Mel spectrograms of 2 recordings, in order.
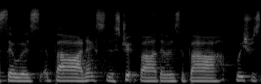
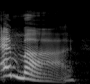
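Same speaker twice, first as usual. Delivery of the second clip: imitating a Venezuelan accent, higher and much louder, slow; Patricia's Venezuelan accent; 4 semitones higher, 11 dB louder, much slower than usual. Retelling her Venezuelan friend's marriage advice in her accent. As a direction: put on the boss's loud Venezuelan accent. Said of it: "That's how she used to speak".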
